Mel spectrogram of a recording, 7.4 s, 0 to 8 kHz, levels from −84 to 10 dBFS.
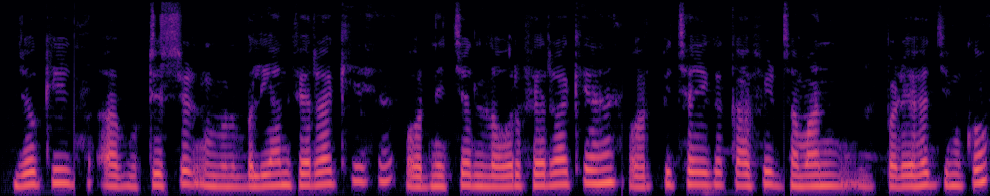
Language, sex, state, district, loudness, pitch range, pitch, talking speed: Marwari, male, Rajasthan, Nagaur, -26 LUFS, 160-190 Hz, 175 Hz, 160 wpm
